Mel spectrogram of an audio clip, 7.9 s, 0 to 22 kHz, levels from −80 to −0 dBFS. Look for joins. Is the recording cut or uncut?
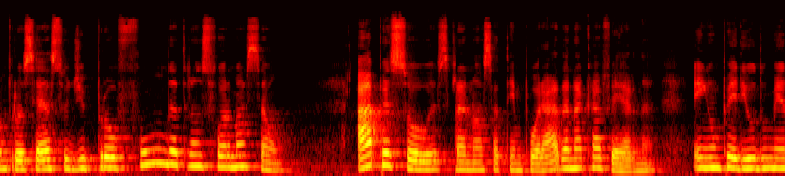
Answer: cut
